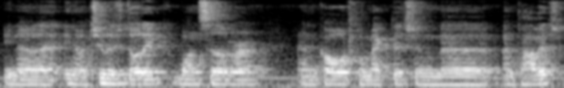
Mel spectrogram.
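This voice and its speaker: A man's voice: lowish voice, completely flat delivery, normal speed, creaky, mellow. Echoey, distant Croatian-accented man. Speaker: host of a tennis channel. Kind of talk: casual talk to viewers. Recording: echoey, distant mic, faint noise.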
